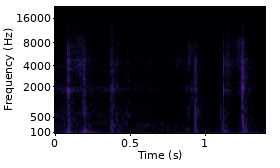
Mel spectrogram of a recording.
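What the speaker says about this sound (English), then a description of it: "shuffling the cards" Tarot cards shuffled by hand in a quiet room: several short, crisp riffling bursts at an uneven rhythm, close and fairly soft.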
